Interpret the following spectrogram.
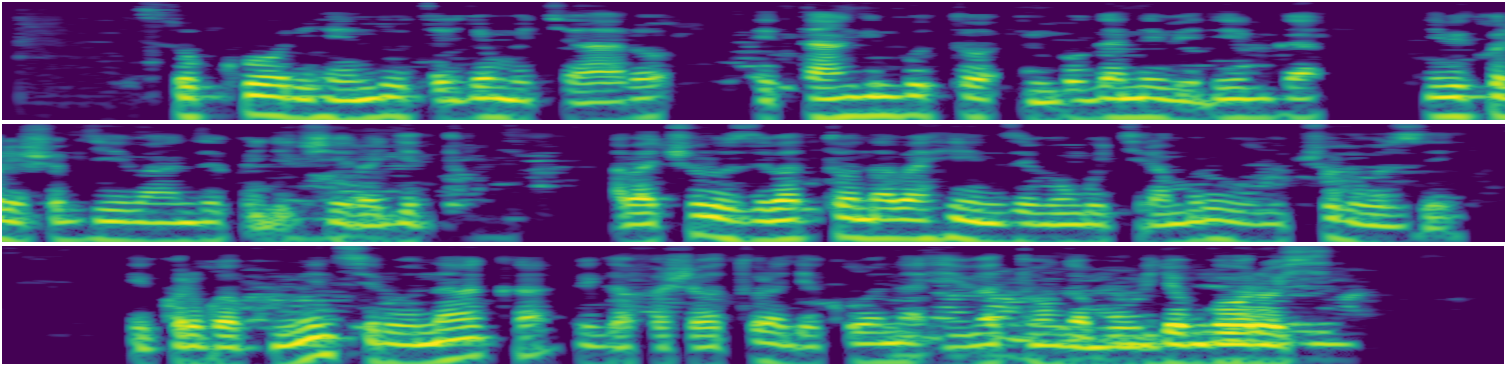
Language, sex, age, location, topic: Kinyarwanda, male, 18-24, Kigali, finance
